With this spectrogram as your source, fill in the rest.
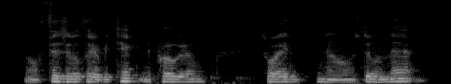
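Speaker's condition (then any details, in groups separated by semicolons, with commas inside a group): Brain injury; memory greatly affected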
